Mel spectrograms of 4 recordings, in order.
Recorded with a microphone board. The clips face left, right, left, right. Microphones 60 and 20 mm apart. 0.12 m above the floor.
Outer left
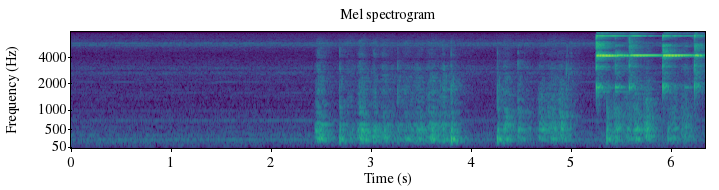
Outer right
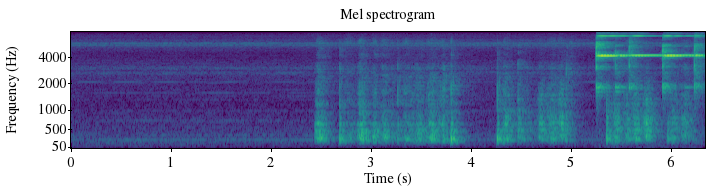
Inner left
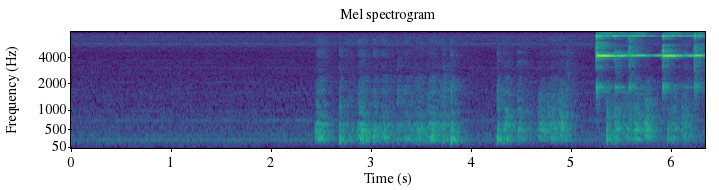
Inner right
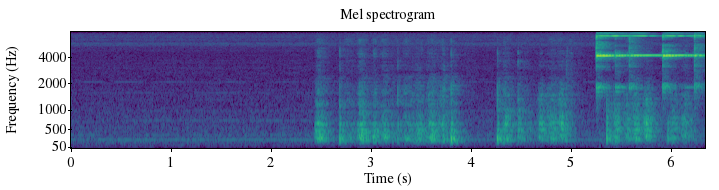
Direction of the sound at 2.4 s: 15° right (ahead or behind).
